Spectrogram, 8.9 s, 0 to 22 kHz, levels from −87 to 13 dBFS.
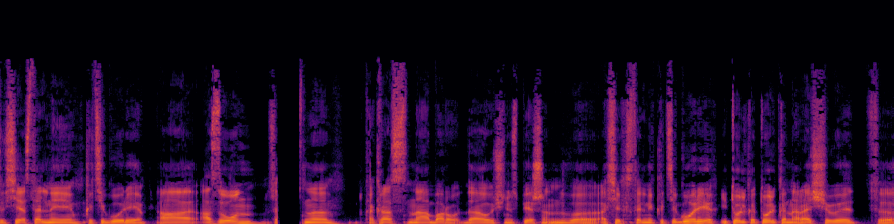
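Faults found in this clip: Playback stall, 2.78–3.01 s: speech cuts to silence mid-flow for about 230 ms, then resumes. Likely cause: player buffer underrun or blocked playback thread, leaving the output with no samples to render until data or scheduling recovered.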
